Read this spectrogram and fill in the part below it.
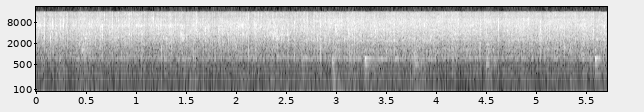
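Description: Onions and curry leaves sauté in a pan with a loud, dense, unbroken sizzle, with a few faint stirring clicks heard near the middle.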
